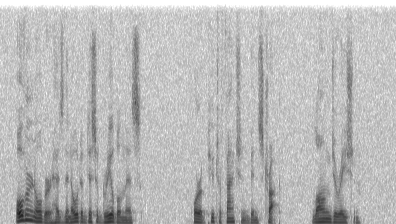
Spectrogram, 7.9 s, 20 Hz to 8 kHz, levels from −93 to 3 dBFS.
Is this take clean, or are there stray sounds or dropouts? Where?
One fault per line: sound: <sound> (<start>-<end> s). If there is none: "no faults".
no faults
